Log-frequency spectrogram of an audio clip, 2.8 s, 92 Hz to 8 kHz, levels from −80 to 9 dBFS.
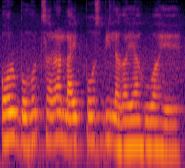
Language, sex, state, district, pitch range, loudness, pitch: Hindi, female, Arunachal Pradesh, Papum Pare, 165-190 Hz, -17 LUFS, 180 Hz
